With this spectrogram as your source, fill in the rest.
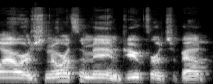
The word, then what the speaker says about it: Beaufort: I'm probably saying it wrong. Representing here, North Carolina. Okay, we said it right, because it's Beaufort, South Carolina, and Beaufort, North Carolina. You lucked into it, though. Most people don't know that.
